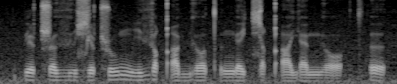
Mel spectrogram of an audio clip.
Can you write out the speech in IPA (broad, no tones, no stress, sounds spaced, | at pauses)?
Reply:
pʲ æ ʈ͡ʂ ʌ vʲ ʊ ʑ ʌ ʈ͡ʂ u m i vʲ u qʼ ɛ bʲ ɔ tʼ ə ŋ ɛ t͡ɕ ɛ qʼ æ j æ mʲ ɔ | t͡sʼ ə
